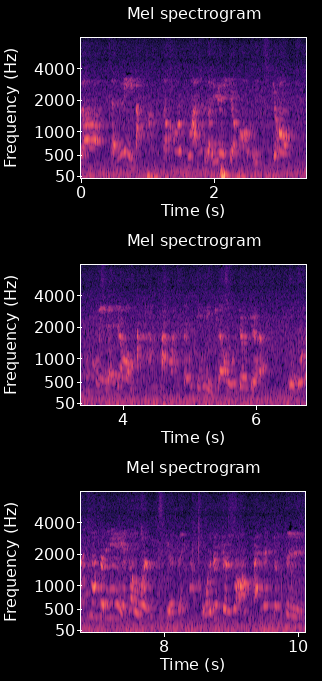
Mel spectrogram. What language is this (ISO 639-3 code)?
zho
